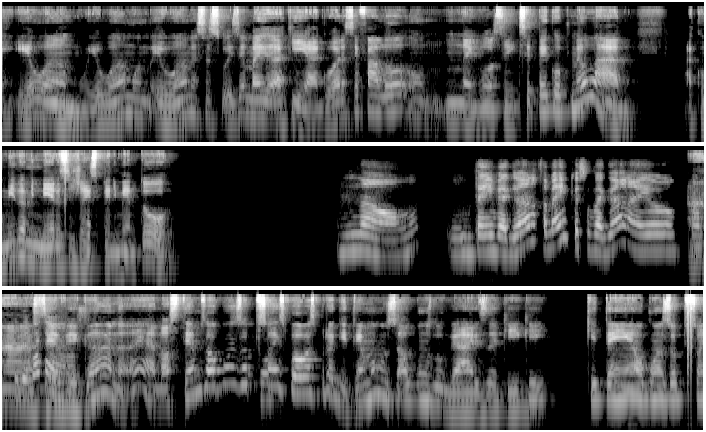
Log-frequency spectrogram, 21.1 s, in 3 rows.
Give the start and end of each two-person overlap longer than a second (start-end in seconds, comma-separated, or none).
13.8-15.1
